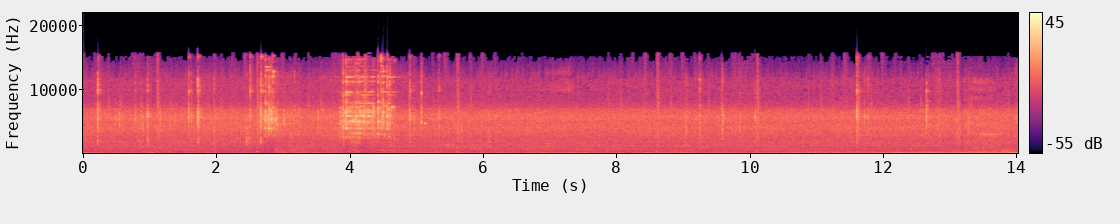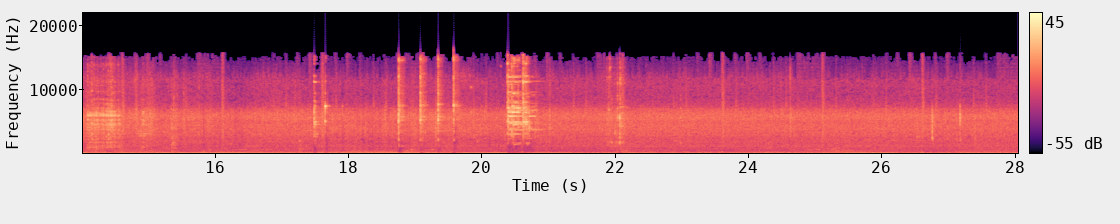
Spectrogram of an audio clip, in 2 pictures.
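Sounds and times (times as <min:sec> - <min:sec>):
metallic clinks of hand tools: 0:02.4 - 0:03.2, 0:03.8 - 0:05.4, 0:20.4 - 0:21.0.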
